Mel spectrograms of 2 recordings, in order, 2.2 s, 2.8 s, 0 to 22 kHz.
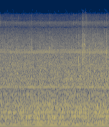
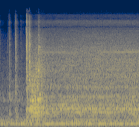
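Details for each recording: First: Ranch water well pump after letting air out of the line, about 91°F outside: steady pump hum under rushing gushing water, even with no surging or sputter; primed pump delivering water normally. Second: Ranch water well pump restarted after refilling a barrel and draining water down the pipe to force it to prime: a few knocks, then a steady, even low motor hum; pump running, but whether it is priming can't be told.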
